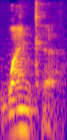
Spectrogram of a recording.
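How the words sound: It is said in a refined upper-class British accent. "In an upper class, received pronunciation accent"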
